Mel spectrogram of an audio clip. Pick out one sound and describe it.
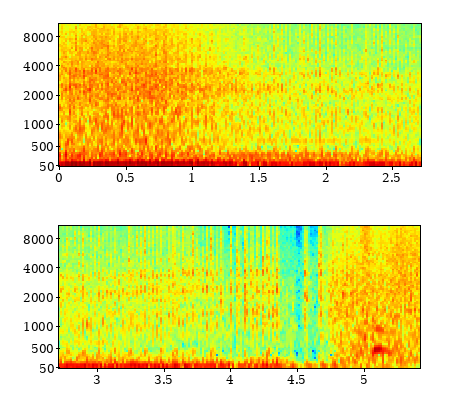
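Propeller engines drone with a deep, steady roar.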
